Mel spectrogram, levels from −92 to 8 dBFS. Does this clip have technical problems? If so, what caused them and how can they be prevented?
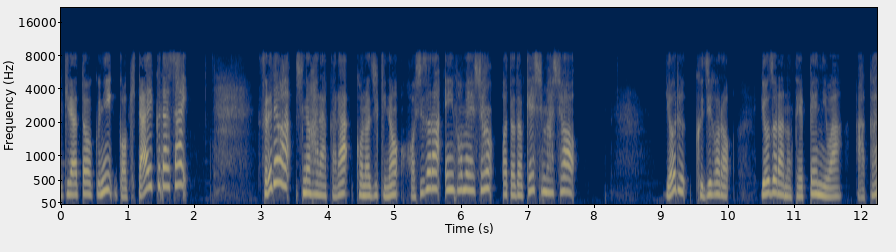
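No, nothing here needs fixing: the speech has the band-limited character of a WebRTC call path, with content stopping near 8 kHz in a way that fits Opus at a modest bitrate, which is how such a link normally sounds and not a fault to prevent.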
